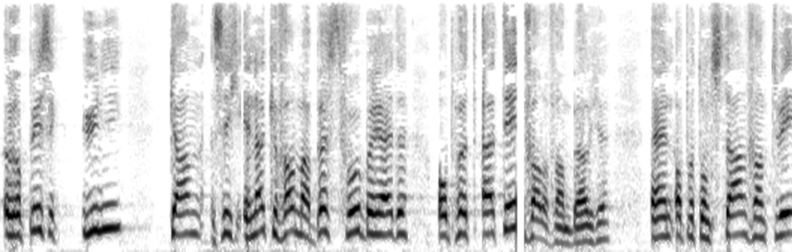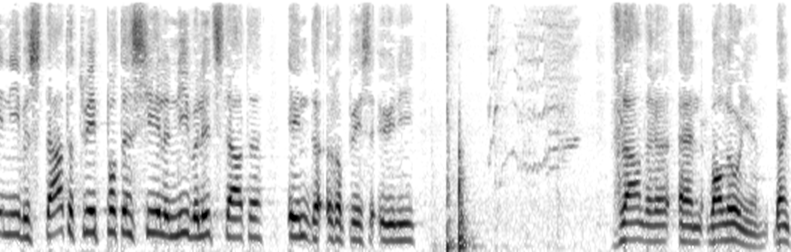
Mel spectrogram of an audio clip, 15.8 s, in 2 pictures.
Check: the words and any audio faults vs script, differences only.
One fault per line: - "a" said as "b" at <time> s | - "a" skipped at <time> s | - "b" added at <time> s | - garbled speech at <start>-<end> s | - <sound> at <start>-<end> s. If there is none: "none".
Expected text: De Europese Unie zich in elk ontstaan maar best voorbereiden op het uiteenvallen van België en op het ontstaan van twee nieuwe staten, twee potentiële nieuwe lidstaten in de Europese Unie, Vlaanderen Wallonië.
- "kan" added at 1.7 s
- "ontstaan" said as "geval" at 2.7 s
- dropout at 5.1-5.2 s
- squeak at 12.2-13.8 s
- "en" added at 14.7 s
